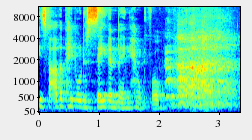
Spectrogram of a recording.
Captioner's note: laughter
